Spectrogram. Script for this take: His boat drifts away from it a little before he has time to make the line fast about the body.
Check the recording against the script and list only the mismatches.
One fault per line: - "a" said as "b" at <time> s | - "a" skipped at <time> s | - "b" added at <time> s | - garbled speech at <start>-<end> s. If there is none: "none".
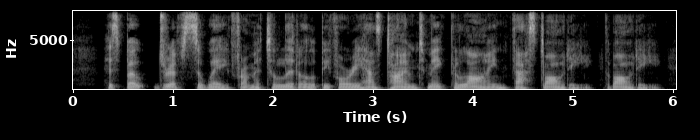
- "about" said as "body" at 4.7 s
